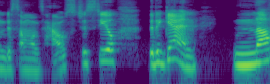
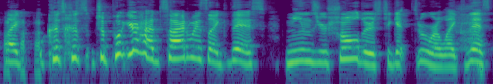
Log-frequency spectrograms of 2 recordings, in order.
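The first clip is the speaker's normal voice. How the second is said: ordinary delivery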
